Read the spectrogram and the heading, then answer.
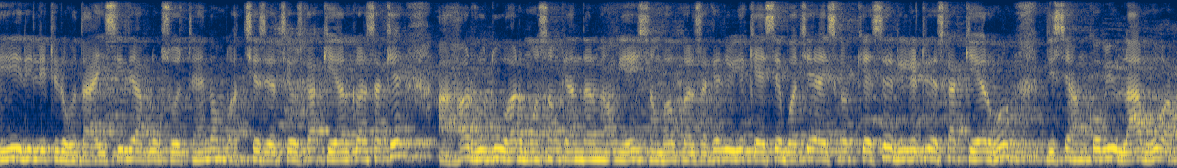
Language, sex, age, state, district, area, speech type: Hindi, male, 45-60, Bihar, Darbhanga, rural, spontaneous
